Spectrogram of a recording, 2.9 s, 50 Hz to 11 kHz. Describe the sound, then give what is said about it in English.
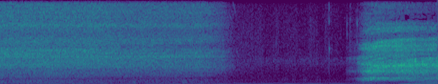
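A deep breath drawn in through the nose during a guided breathing exercise: a steady, airy hiss that stops, then after a short gap a louder rush of air returns. “All right, let's do it in 3, 2, 1, all the way in through the nose.”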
